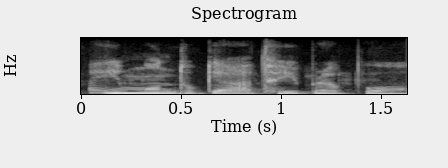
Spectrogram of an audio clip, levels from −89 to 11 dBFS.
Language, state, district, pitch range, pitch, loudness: Idu Mishmi, Arunachal Pradesh, Lower Dibang Valley, 180-205 Hz, 190 Hz, -14 LUFS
